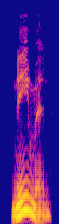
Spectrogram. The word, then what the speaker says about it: Nieman: I am I answered what your last name Neiman what is it Neeman I said louder how do you spell that and I man I took my time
